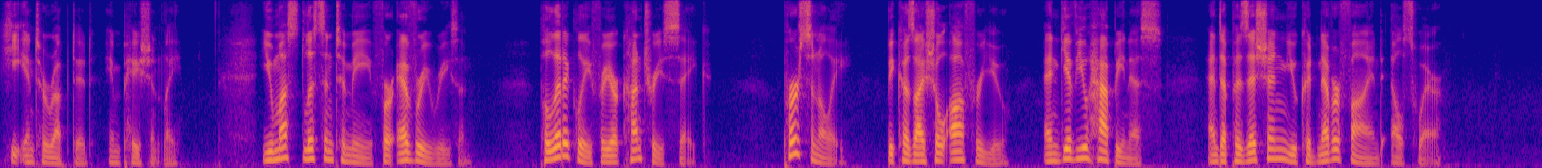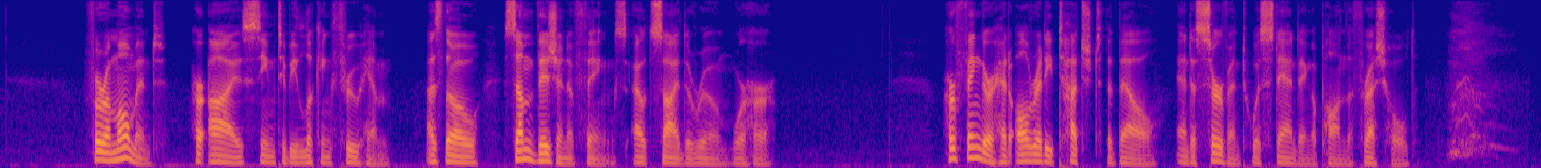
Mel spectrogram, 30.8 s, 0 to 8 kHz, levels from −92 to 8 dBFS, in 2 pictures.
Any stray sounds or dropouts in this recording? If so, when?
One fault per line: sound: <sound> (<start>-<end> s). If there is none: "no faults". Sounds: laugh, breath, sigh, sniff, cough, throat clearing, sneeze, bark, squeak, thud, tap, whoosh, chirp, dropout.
sound: breath (29.8-30.6 s)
